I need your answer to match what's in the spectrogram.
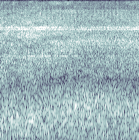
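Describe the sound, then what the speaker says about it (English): A helicopter circling around right after landing on a tarmac in southeast Louisiana, its engine and rotor giving a steady, moderately distant drone with no voices. "this helicopter's coming around right now that just landed"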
